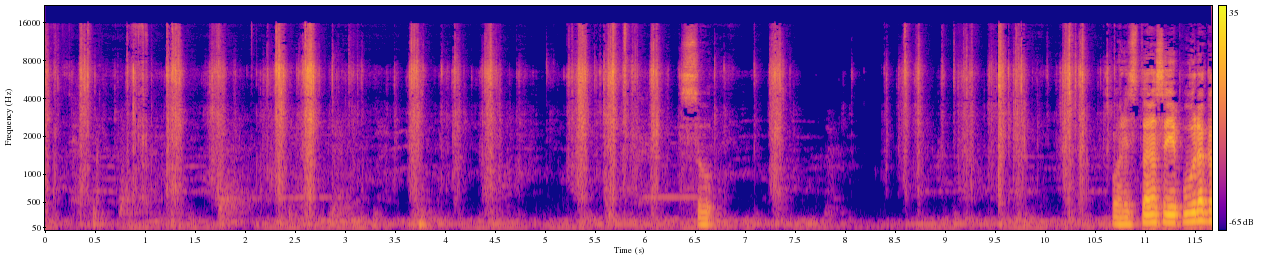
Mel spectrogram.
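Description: A puzzle cube clicks and clacks quickly as its layers are turned by hand.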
